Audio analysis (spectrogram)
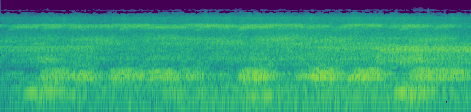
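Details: Small narrow-mouthed frog with a loud voice, recorded close up with a Nikon camera while inflating its body; low hollow croaks pulse about twice a second amid overlapping callers, with a steady high insect-like hum above.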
